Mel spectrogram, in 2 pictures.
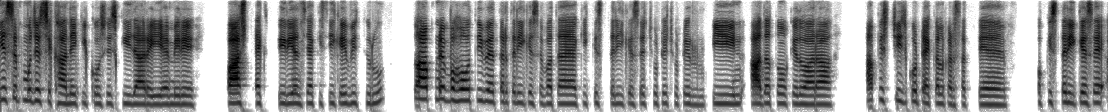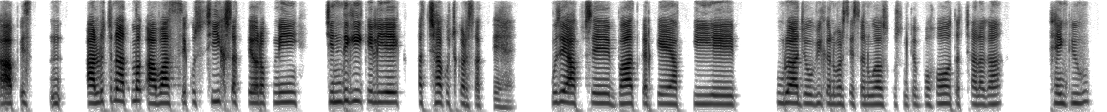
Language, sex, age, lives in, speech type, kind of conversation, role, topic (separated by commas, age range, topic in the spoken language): Hindi, female, 20-24, India, conversation, podcast, host, आप अपने भीतर की आलोचनात्मक आवाज़ से कैसे निपटते हैं?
